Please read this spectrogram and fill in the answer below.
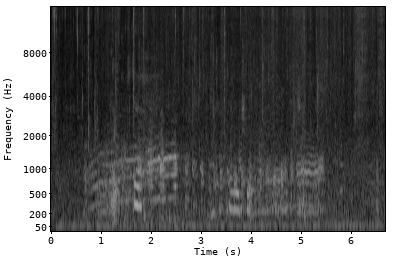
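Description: Hens clucking, a run of short repeated calls that come and go through most of the stretch.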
